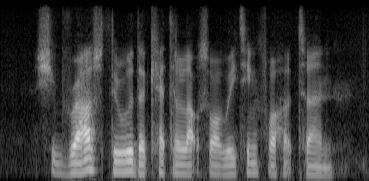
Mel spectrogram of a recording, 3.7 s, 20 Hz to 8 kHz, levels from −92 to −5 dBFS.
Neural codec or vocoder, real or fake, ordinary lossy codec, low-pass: codec, 16 kHz, 0.8 kbps, ZipCodec; fake; none; 7.2 kHz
